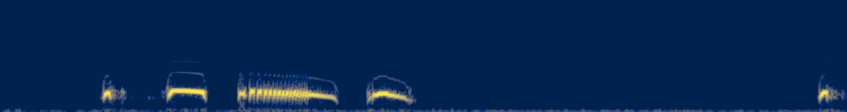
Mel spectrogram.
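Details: Spotted dove call used as a lure: a short opening note, a clean coo, a long vibrating falling coo and a drooping final note. Silence follows, then one soft note starts the next phrase.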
